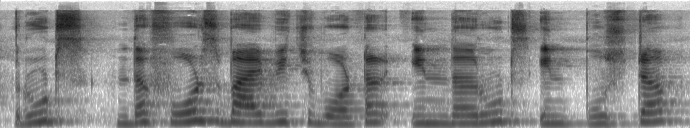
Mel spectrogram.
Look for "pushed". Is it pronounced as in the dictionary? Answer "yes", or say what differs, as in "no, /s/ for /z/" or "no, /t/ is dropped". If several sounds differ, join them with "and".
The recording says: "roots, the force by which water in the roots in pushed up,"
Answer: no, /s/ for /ʃ/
